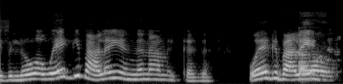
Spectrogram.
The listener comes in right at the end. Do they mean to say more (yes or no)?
no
